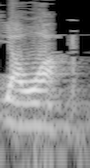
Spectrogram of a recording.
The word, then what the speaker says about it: Yahweh: En Israel no existe la palabra J, no existe. Entonces, descarten la palabra Jehová, porque ningún judío puede pronunciar la palabra Jehová. Así que esa palabra está totalmente descartada. Lo que más cercano que pudo haber llegado a sonar es Yahweh.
